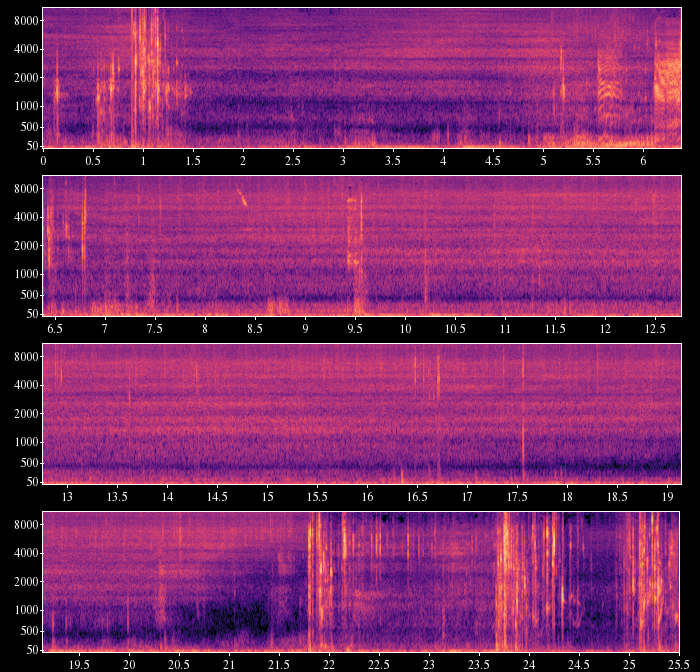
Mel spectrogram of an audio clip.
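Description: Muffled underwater water noise heard through a diving camera: a low, steady sloshing and gurgling, with a few sharp knocks. Near the end come several splashes as the camera breaks the surface.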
